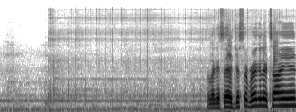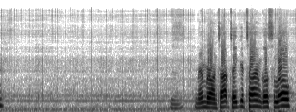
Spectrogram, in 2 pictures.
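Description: A welding arc crackles and hisses steadily.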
